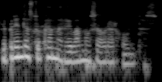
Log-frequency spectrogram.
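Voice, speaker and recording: A male pastor with a Guatemalan accent preaching an impassioned sermon, swinging between soft pleading and loud cries. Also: on the high side, fast, breathy edge, no echo, lo-fi sound. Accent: Guatemalan Spanish. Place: church service streamed online.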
